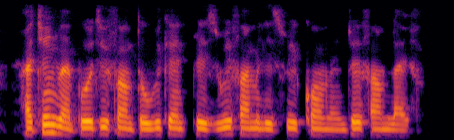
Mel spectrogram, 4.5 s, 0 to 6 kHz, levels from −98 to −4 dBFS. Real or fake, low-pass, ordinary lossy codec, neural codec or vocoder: fake; 5.4 kHz; none; autoencoder, 48 kHz, 128 numbers a frame, DAC-VAE, trained on Japanese speech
